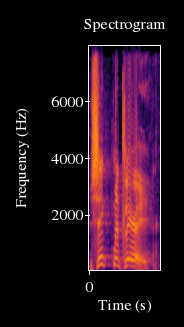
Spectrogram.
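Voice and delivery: drawn-out high call of a name, mimicking a voice behind him. A man calling out to the old teacher, slow and high. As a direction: call his name slowly across the shop.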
